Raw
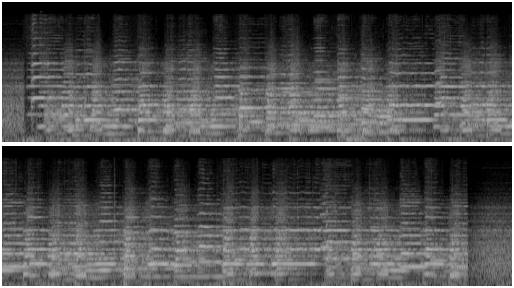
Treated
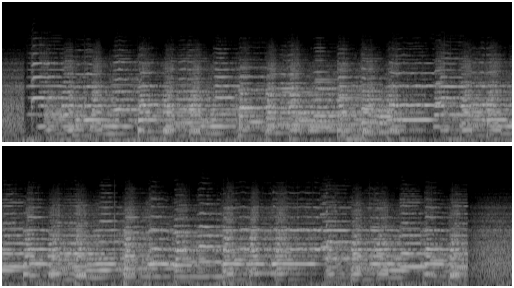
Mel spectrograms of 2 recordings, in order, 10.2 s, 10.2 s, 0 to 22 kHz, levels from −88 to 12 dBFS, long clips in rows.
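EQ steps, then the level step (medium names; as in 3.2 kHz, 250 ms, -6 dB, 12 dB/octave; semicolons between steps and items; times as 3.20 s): distance through air 120 m; 0.0 dB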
